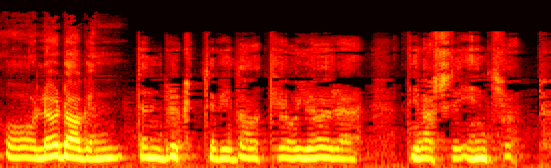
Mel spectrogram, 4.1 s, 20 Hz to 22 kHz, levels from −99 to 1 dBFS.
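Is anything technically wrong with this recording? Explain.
Yes. From 0.96 s to the end, an adaptive stream at a lower bitrate takes over, consistent with roughly 12 kbit/s HE-AAC: treble above 11.1 kHz abruptly vanishes and codec artefacts rise, with no gap.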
